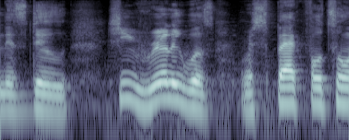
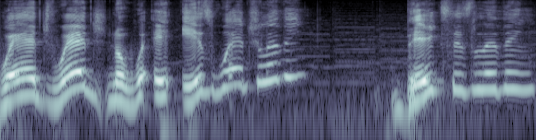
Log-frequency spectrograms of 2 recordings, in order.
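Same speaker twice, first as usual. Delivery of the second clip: very high, emphatic, rising yell; 11 semitones higher, 3 dB louder than usual. A speaker corrects herself about which characters are still living, yelling. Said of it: "I'm sorry, uh, I'm yelling".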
